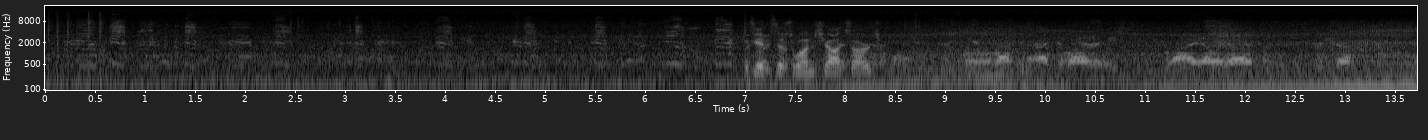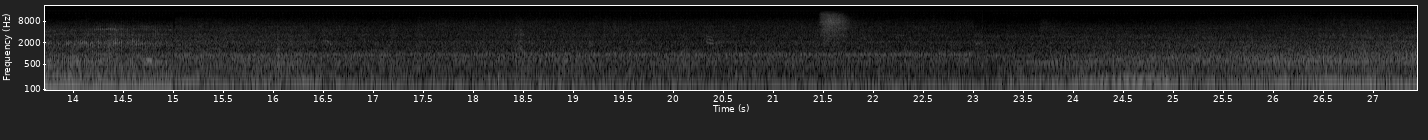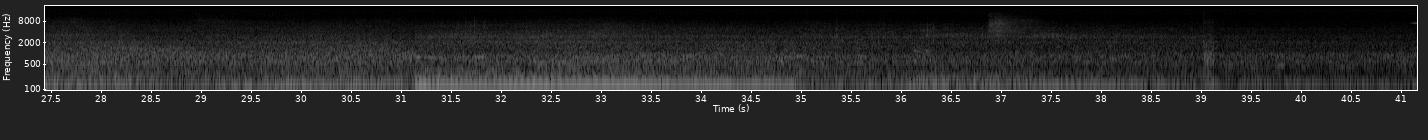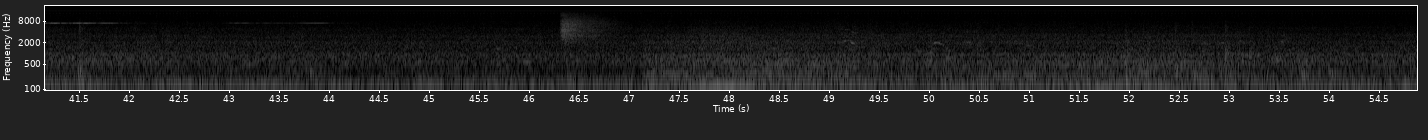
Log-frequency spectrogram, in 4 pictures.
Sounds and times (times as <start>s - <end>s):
Vehicle: 0.0s - 54.8s.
